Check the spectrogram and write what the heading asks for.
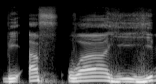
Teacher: Mim sukun bertemu wau. Idhar syafawi. Mim sukun dibaca jelas tanpa mendengung.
